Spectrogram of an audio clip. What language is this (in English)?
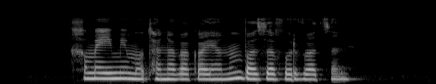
Armenian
